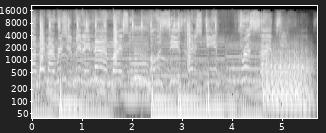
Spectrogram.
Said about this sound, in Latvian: Nu, šāds gangster raps 2021.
